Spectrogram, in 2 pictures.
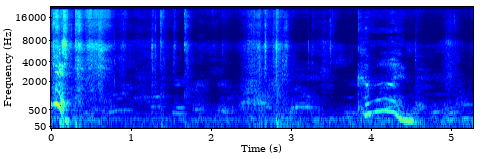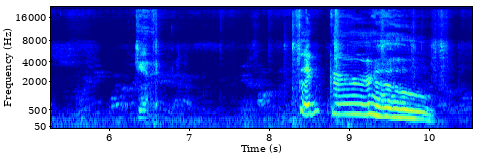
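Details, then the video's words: Boxer dog indoors, vocal and afraid to get a ball toy from under a shopping bag; scattered speech and household noise, then a loud drawn-out whine with stacked falling harmonics near the end. "Vocal Boxer dog afraid of toy"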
